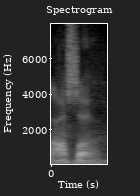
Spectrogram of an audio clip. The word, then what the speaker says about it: asar: Salat asar lebih tepat ya pelafalannya. Yang benar begitu.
